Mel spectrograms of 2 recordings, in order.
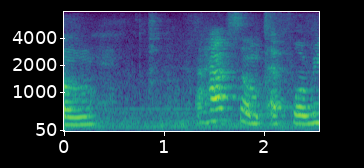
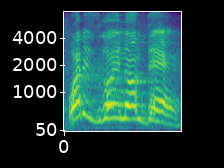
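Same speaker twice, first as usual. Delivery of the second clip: calling out; 7 semitones higher, 6 dB louder than usual. Real, not acted. Mother calling to kids offscreen.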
